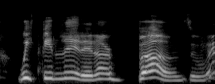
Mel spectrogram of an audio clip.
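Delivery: high, loud, cartoonish put-on voice. Quoting a funny Facebook post to friends: cartoonish voice. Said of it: "sorry if I sounded cartoonish when I said it".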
